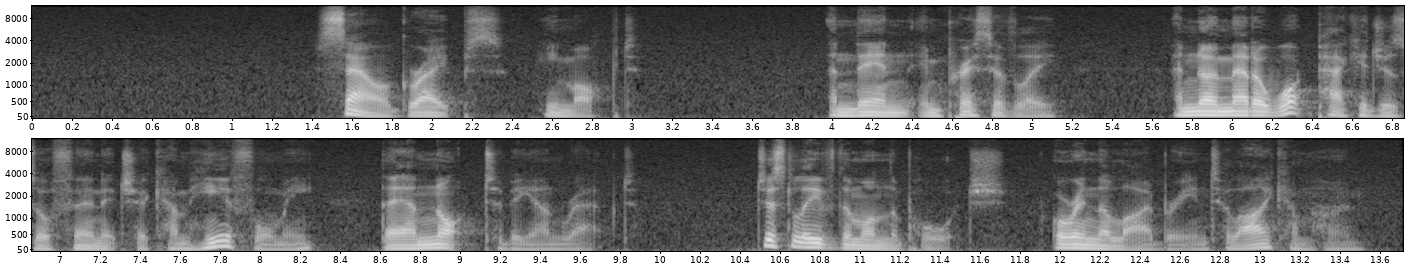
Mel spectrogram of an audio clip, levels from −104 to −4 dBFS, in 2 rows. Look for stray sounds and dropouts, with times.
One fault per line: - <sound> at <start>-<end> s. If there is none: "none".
none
